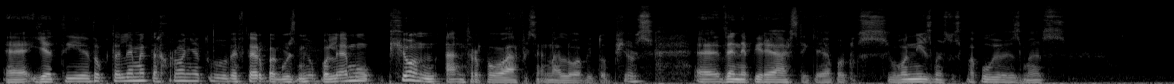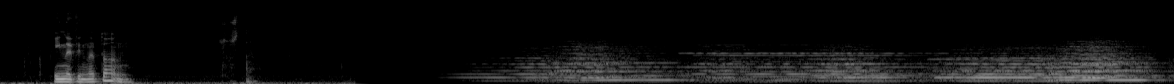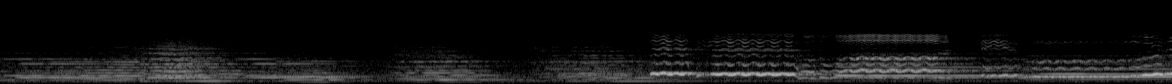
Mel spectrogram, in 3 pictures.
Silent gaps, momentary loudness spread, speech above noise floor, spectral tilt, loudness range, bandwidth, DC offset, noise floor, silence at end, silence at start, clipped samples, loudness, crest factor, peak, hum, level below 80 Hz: none; 19 LU; over 59 dB; -7 dB/octave; 14 LU; 16.5 kHz; under 0.1%; under -90 dBFS; 0 s; 0 s; under 0.1%; -33 LUFS; 20 dB; -14 dBFS; none; -56 dBFS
